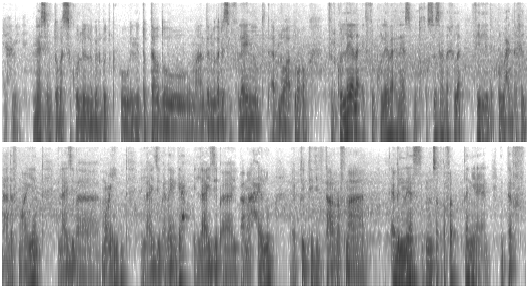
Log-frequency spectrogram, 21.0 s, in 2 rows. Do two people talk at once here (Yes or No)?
No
